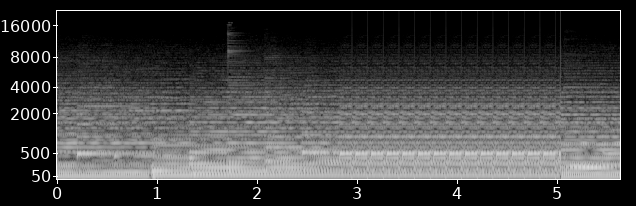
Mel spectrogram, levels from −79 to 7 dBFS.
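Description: At 2.95 s the audio catches on a fragment of about 157 ms and plays it back to back, exactly the same each time, roughly 13 times until 5.04 s, giving a stuttering, machine-like chatter. This is a broken-record loop, most likely from the player, encoder or stream stalling and resending the last chunk it held. Whatever should have been heard in those two seconds is gone, replaced by the repeated piece.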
